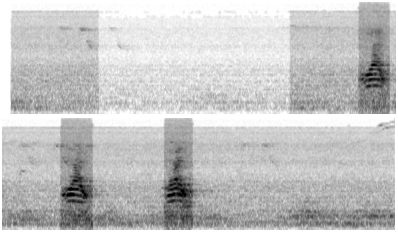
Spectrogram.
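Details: A crow looking down at a person and calling as if greeting them with "good morning": three harsh, hoarse caws about one second apart over steady low background rumble.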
